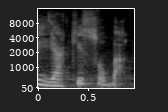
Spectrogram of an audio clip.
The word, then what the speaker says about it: yakisoba: Em japonês não existe a sílaba tônica. Hum. Não existe uma sílaba mais forte. são todas com a mesma força, digamos assim, só que ele vai diferente. Então, no caso do Yaki Soba, que os brasileiros assim pronunciam, em japonês ficaria yakiquisobá.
